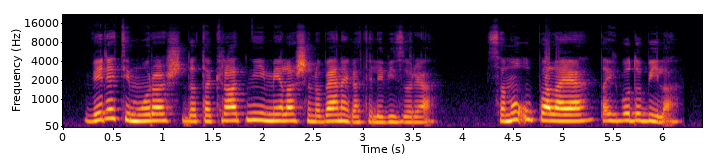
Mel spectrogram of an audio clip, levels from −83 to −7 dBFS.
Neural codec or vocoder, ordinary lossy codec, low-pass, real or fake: none; none; 19.8 kHz; real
